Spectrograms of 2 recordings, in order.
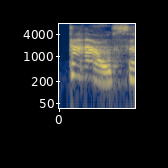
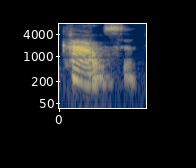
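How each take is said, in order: First: A sound in the word is changed or dropped. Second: The word is said fully and clearly. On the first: This is how the child says it. The speaker calls it wrong. "ele falou calça no lugar de" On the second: This is the correct form to repeat. The speaker calls it right. "no lugar de calça"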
